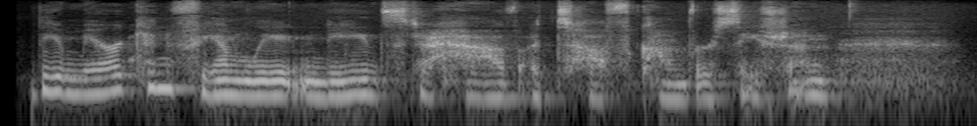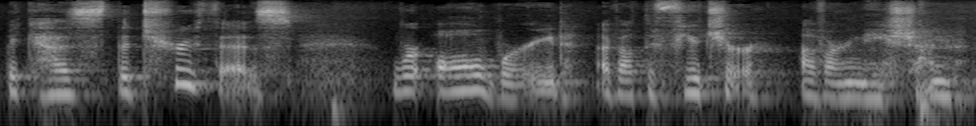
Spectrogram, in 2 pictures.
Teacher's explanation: a little bit High and um very characterized by emotionality like it sounds like they're almost going to cry like there's a shakiness in there · it sounds a little bit breathy a little bit High and um very characterized by emotionality like it sounds like they're almost going to cry like there's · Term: baby voice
